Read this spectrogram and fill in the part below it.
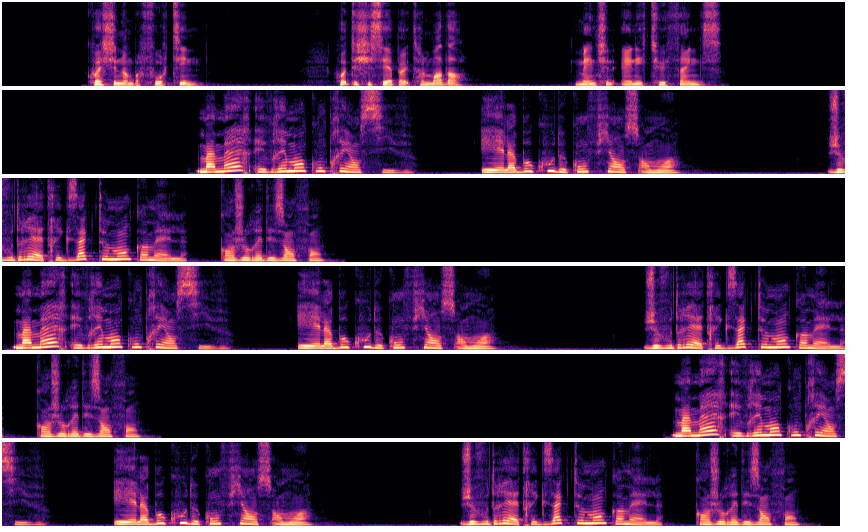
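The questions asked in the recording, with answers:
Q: What does she say about her mother?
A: Very understanding; trusts her a lot; she wants to be like her when she has children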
